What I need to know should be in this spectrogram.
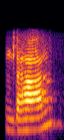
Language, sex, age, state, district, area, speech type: Maithili, male, 18-30, Bihar, Sitamarhi, urban, conversation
